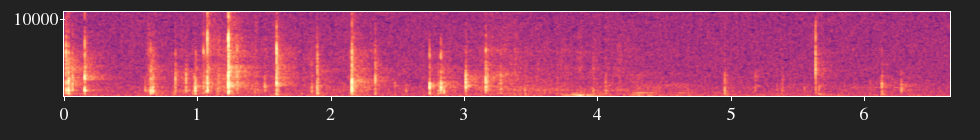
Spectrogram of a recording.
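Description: A small, thin white paper receipt is folded and creased between the fingertips and nails of both hands. It gives a quick series of sharp, dry crackles and crinkles, bright and very short, with softer rustling between them. The sound is quiet overall and thins out toward the end.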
